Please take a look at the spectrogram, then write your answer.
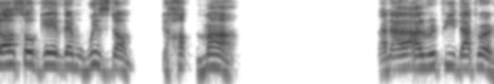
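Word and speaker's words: חכמה: But he also gave them wisdom, the hokmah. And I'll repeat that word because probably you probably didn't pick it up. It's pronounced hokmah.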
